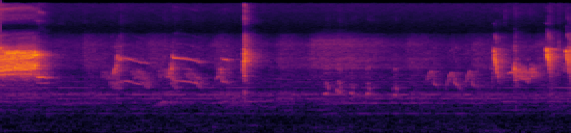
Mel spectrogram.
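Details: A pet red-winged blackbird: a short, loud buzzy burst opens, followed by scattered thin chirps and upslurred whistled notes that come and go over several seconds.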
